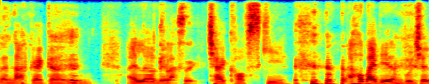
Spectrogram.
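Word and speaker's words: Tchaikovsky: classical pce called a ner I love it chaikovsky I hope I didn't butcher the name you got it right and then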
